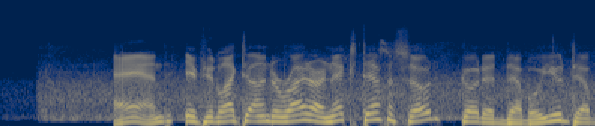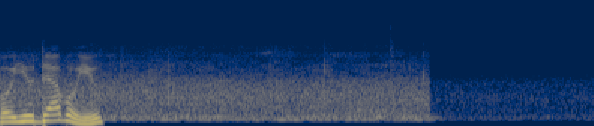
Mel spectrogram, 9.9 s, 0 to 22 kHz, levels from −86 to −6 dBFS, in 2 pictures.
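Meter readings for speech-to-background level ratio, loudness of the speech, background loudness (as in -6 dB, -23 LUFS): 17.5 dB, -30.0 LUFS, -47.5 LUFS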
